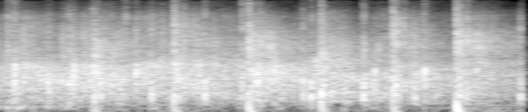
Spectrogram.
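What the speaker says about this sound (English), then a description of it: "Let's give them a round of applause." Applause on a state House floor, with a dense crowd of clapping hands sounding steady and fairly loud throughout, with no speech over it.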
